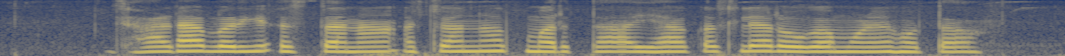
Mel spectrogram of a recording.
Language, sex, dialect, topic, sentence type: Marathi, female, Southern Konkan, agriculture, question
